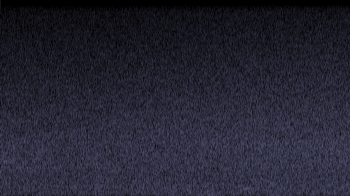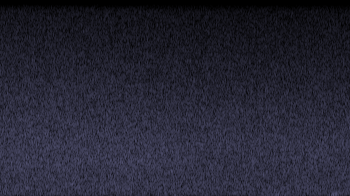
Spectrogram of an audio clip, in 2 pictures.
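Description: Steady rustling hiss of wind through the leaves of the surrounding trees, swelling slightly midway.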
